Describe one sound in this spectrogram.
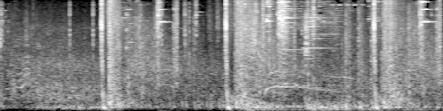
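A rifle fires loud, sharp shots close by.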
